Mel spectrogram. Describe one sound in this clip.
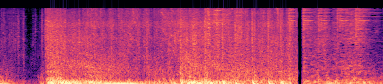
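Wooden panels clatter loudly in quick succession.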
